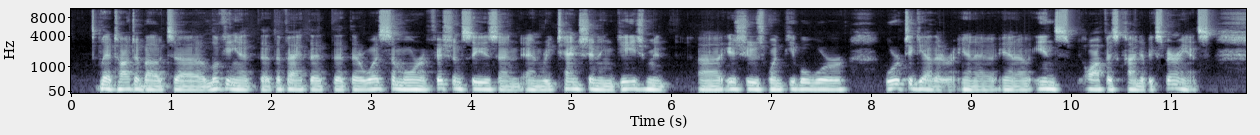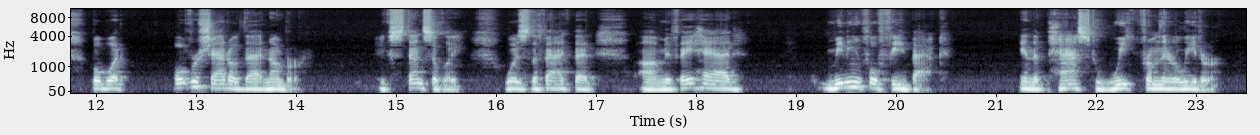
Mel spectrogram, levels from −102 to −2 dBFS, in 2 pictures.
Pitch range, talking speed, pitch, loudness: 95-115 Hz, 150 wpm, 100 Hz, -16 LUFS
